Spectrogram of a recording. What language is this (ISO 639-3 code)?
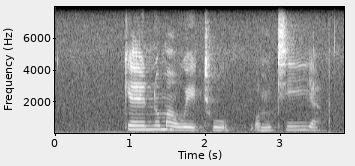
xho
